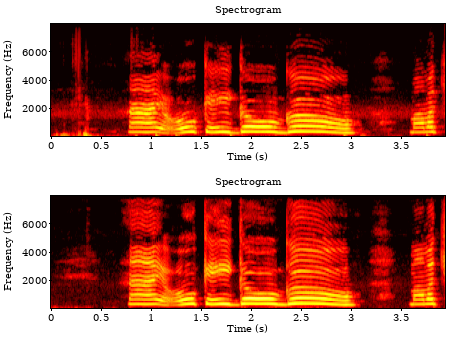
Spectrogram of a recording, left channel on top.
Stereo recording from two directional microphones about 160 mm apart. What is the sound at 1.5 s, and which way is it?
Speech, 90° right.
